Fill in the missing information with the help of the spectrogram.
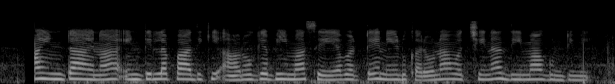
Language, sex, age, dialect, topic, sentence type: Telugu, male, 18-24, Telangana, banking, statement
